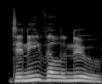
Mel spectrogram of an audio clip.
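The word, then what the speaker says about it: Denis Villeneuve: us through this film arrival was directed by Den V villain say his name say his name say his name Deni venu he's French Canadian thank you thank you it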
